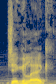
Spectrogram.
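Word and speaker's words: Jyggalag: Jigalag consists of three heavy syllables with hard consonants. The rigid pronunciation almost sounds like you're hammering the syllables into place, quite on theme with the unforgiving god of order.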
